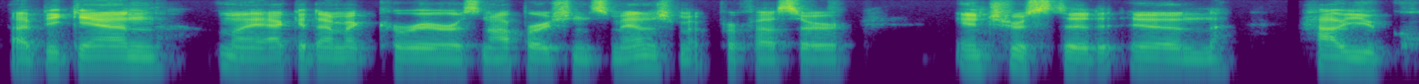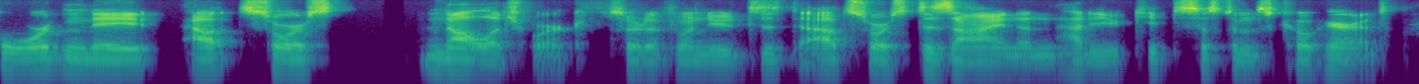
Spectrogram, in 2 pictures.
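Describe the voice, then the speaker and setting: Man, professor, video call panelist, very low voice, bright, friendly. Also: flat delivery, moderate pace.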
